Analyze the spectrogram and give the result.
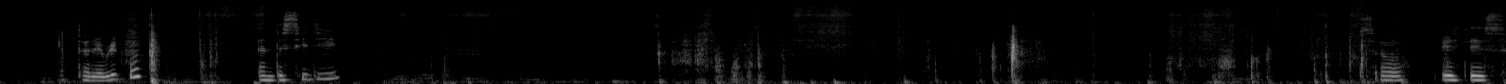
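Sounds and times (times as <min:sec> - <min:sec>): paper and plastic rustling: 0:06.0 - 0:14.1.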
